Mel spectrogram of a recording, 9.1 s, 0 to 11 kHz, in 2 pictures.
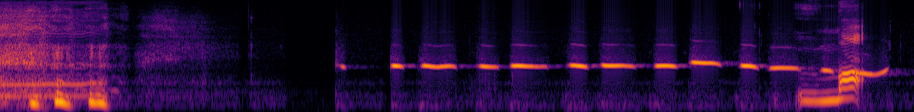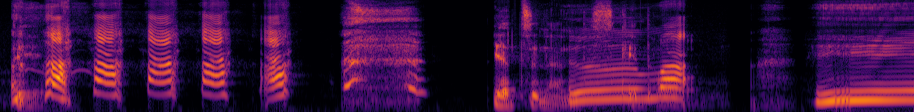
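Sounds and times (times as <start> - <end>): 
speech: 0.1 - 0.9, 4.1 - 5.3, 7.1 - 9.1
person whistling a bright theme park tune: 1.7 - 4.5.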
